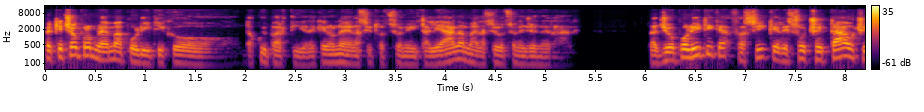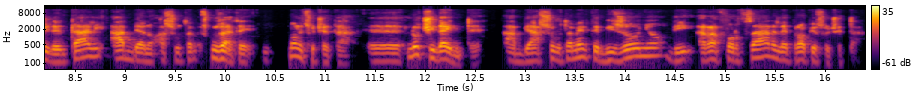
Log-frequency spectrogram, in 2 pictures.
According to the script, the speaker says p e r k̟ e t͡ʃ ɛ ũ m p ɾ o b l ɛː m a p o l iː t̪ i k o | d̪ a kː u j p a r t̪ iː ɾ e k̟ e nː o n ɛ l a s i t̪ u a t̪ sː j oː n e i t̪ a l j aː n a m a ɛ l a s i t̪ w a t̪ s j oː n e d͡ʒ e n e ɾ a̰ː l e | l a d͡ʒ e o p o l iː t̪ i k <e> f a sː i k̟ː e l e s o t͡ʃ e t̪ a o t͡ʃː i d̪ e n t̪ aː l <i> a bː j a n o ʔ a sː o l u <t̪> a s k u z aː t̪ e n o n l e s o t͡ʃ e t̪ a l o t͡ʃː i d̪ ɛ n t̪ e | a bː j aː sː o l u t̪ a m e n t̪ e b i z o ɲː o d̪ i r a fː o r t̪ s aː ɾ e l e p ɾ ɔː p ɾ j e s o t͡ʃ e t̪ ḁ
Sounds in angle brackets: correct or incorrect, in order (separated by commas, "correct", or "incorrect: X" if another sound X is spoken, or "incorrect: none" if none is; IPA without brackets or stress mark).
incorrect: a, correct, correct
